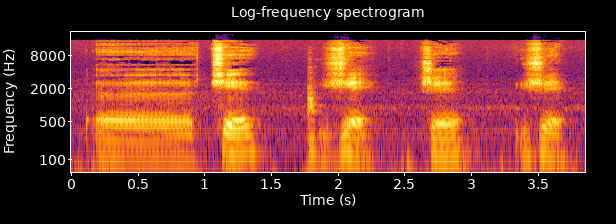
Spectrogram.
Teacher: articulation is the affricates which is Jay Jay Jay Jay were the combination of stopping and friction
